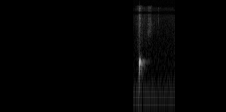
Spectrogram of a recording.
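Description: A single short cartoon 'plop' sound effect near the end, a quick upward blip with a brief low tail, marking the animated frog hopping onto a lily pad.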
